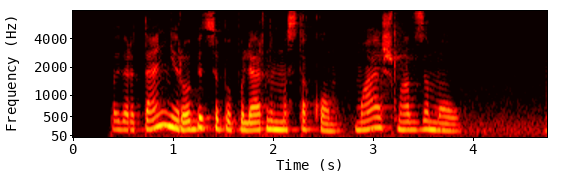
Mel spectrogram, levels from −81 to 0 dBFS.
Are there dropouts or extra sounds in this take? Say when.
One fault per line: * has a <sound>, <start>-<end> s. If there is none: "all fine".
all fine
